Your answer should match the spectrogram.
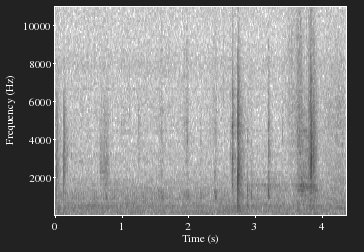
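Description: Faint, irregular small clicks and taps of fingers handling a bobble-head puppy figurine and pressing small stick-on decorations onto it. The loudest click comes a little before three seconds in.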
